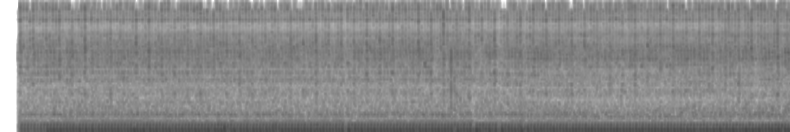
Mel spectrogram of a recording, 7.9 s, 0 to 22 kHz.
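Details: 1979 Toyota SR5 petrol truck idling with a loud, raspy low rumble and a rough puffing edge from an exhaust leak.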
